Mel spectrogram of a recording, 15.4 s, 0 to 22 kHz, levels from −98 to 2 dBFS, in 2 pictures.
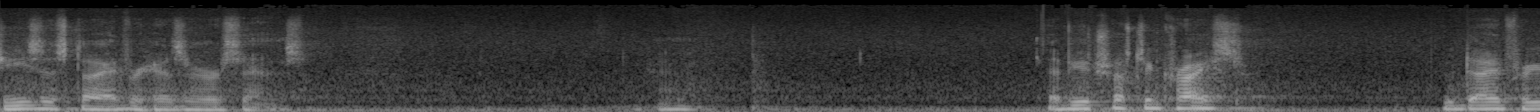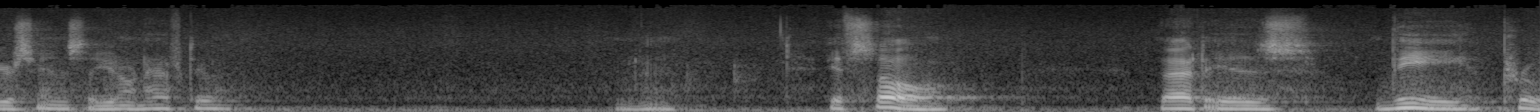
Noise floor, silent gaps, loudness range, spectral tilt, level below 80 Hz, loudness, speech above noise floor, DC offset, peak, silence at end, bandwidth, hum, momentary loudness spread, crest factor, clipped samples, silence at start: -55 dBFS; none; 14 LU; -5 dB/octave; -56 dBFS; -33 LUFS; 24 dB; under 0.1%; -14 dBFS; 0 s; 18 kHz; none; 25 LU; 22 dB; under 0.1%; 0 s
